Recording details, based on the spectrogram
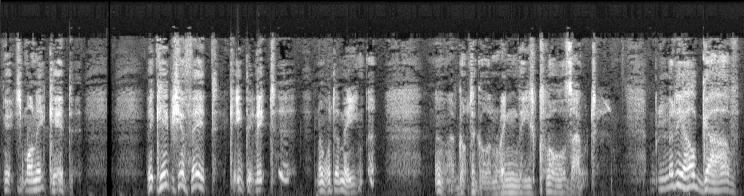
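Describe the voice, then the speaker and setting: An actor playing a smug, condescending small-time crook in a comic radio drama, gravelly and mock-friendly with quiet menace. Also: male voice, medium pitch, big pitch swings, slow, long pauses, dry recording, full character voice. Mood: smug, sneering. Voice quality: gravelly, husky.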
